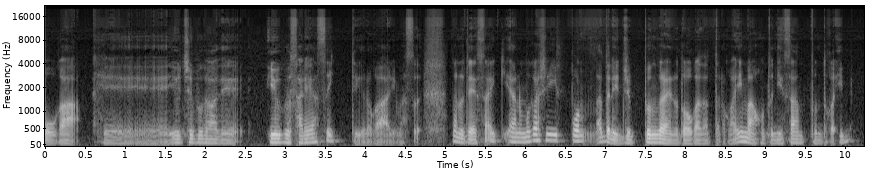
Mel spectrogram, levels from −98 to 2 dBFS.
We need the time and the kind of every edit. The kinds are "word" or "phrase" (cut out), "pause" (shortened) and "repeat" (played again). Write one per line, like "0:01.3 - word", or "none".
none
